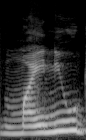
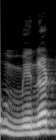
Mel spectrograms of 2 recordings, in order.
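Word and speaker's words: minute: भाई overly concern with माइन्यूट details माइन्यूट का मतलब देखो इसको मिनट नहीं पढ़ते हैं पहली बात स्पेलिंग सेम होता है स्पेलिंग क्या होता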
